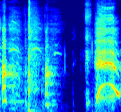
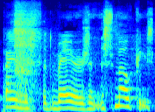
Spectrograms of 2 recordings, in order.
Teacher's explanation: I was told to listen for a sh sound on the S's.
